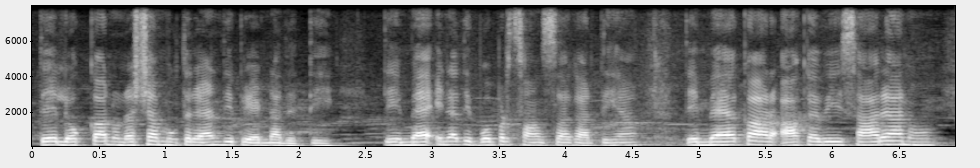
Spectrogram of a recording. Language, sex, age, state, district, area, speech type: Punjabi, female, 45-60, Punjab, Patiala, urban, spontaneous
